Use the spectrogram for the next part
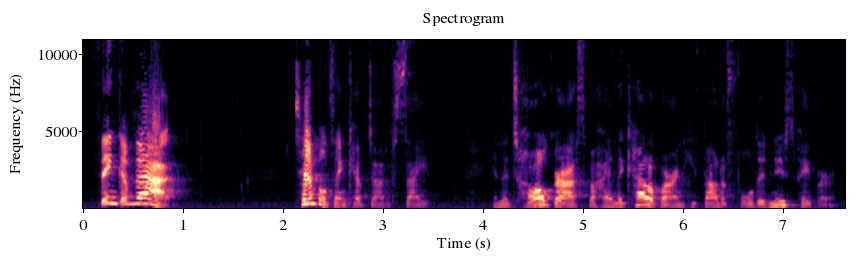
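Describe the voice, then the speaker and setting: A woman's voice: fairly low pitch, creaky, bright, forceful tone. A woman speaking as an elementary school teacher, addressing and reading to children. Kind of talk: children's read-aloud and casual class announcements.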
